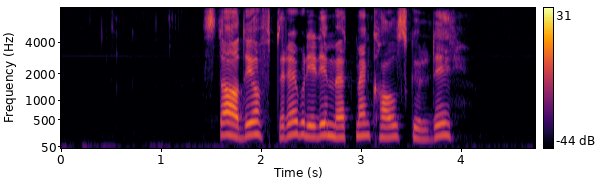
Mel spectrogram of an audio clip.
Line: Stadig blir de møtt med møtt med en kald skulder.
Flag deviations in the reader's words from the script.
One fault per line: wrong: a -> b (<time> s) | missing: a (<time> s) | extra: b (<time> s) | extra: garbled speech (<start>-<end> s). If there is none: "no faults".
extra: oftere (2.0 s)
missing: møtt med (3.1 s)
